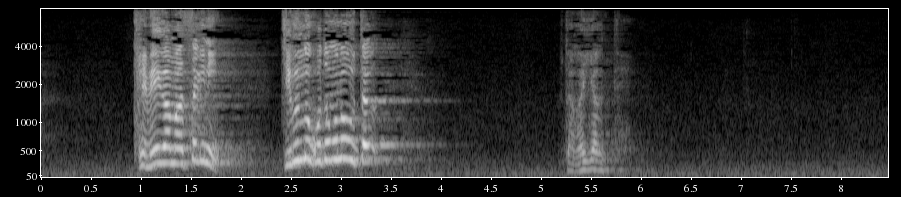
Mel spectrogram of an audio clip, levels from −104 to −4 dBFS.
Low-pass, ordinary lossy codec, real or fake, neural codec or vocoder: none; none; real; none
